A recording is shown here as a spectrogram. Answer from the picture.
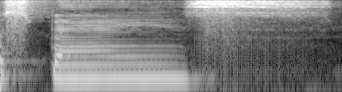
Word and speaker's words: space: Câu này thì không khó nhưng nhiều bạn hay quên chữ xì. Đặc biệt là chữ xì của chữ space. Đó. Thì chúng ta hãy cố gắng phát âm đầy đủ. Chúng ta hát chậm trước sau đó sẽ hát nhanh. Câu này sẽ hát thành là make a little space. Các bạn nhớ xì ra.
